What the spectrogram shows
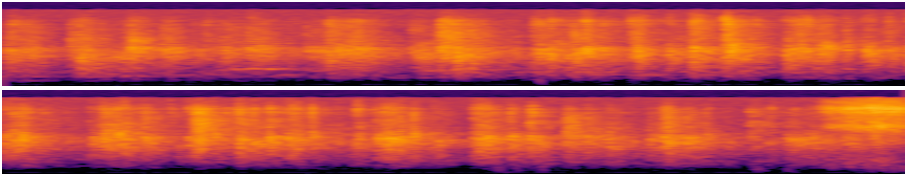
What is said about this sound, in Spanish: Alguien bendice la presencia de Dios y lo puede aplaudir con regocijo en esta mañana.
